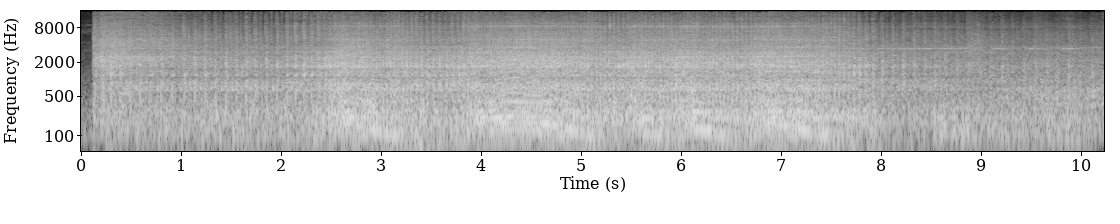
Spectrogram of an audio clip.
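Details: Bajaj Pulsar NS200 engine running with a loud, fast, steady metallic clatter throughout; worn, slack timing chain, before timing chain replacement.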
